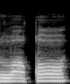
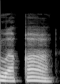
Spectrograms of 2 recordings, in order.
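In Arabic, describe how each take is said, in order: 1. يُنطق الحرفان ثقيلين وغليظين. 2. يُنطق الحرفان خفيفين ورقيقين. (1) "نخلص الواو من تفخيمها فلا نقول وقا" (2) "لا نقول وقا بترقيق القاف"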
